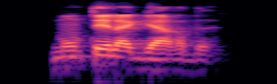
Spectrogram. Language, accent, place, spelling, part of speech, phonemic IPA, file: French, France, Lyon, monter la garde, verb, /mɔ̃.te la ɡaʁd/, LL-Q150 (fra)-monter la garde.wav
- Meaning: to stand guard, to keep watch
